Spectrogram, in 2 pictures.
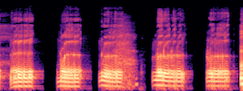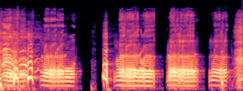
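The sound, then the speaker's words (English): A voice imitates a child throwing up on himself in the back of a car, with a string of about ten short, throaty retching bursts and groans, separated by brief pauses and growing harsher toward the middle. “nah, he's just throwing up on himself”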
